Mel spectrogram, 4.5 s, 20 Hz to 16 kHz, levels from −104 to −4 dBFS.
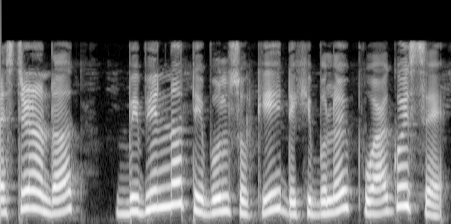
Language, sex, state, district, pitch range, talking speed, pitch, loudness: Assamese, female, Assam, Kamrup Metropolitan, 205-275 Hz, 95 wpm, 230 Hz, -13 LUFS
